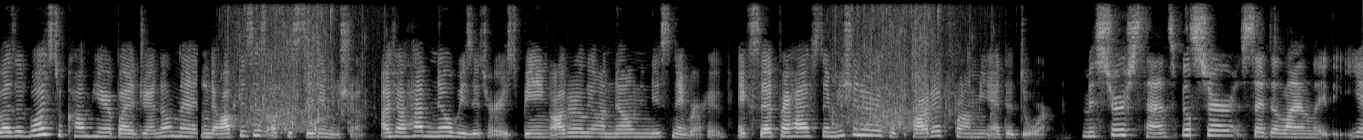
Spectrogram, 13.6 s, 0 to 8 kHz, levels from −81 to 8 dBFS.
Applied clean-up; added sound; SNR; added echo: none; Bathtub (filling or washing); 11 dB; none.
